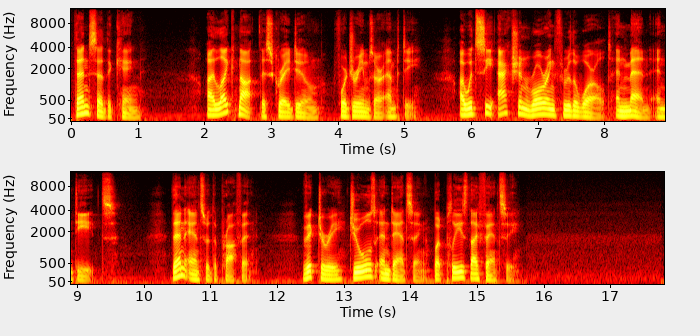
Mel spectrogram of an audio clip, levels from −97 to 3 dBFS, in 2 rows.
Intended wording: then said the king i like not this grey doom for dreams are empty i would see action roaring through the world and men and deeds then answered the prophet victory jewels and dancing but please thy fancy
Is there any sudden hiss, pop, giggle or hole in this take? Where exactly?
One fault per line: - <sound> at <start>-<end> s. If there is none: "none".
none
